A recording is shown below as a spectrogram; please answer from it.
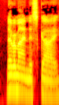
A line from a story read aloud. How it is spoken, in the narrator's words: said harshly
